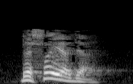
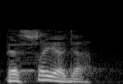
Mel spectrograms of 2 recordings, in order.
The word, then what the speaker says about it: Bethsaida: But the word Bethsaida, I decided I would put it out here for you so you could pronounce it correctly. Bethsaida.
